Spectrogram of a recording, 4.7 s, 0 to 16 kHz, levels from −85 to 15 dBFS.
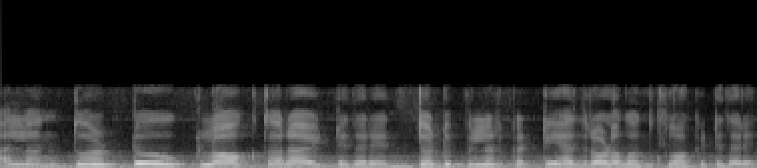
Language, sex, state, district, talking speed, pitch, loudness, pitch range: Kannada, female, Karnataka, Shimoga, 175 wpm, 220 Hz, -16 LUFS, 210-230 Hz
